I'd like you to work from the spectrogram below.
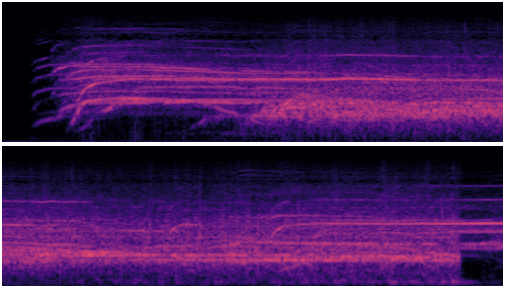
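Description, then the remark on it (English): A crowd cheers and screams loudly for about six seconds, many shrill, high voices overlapping in a dense roar that bursts in suddenly and cuts off just as abruptly. “We can absolutely cheer people off taking care of their business.”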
